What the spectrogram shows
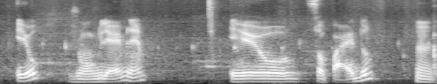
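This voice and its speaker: A man's fairly low voice at a fairly slow pace, with noticeable background noise. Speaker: podcast host. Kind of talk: casual chat. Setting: café. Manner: animated.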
